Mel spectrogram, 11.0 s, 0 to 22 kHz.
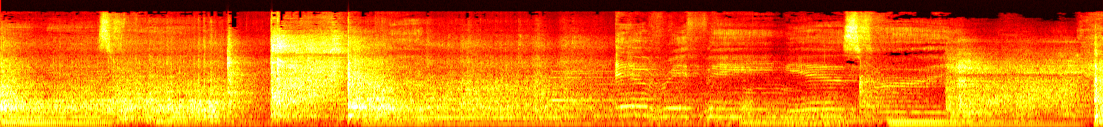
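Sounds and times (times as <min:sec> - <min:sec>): skateboard impacts: 0:00.0 - 0:06.6, 0:09.4 - 0:11.0
skateboard wheels rolling on pavement: 0:00.0 - 0:06.6.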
